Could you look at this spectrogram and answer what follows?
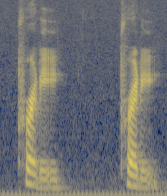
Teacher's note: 첫 번째 음절에 강세 줘볼게요.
